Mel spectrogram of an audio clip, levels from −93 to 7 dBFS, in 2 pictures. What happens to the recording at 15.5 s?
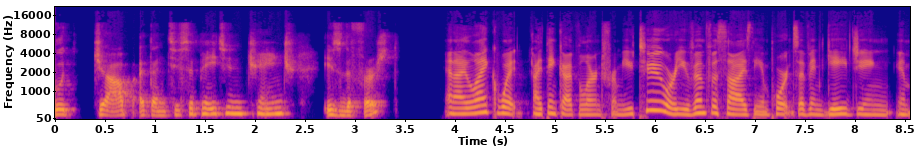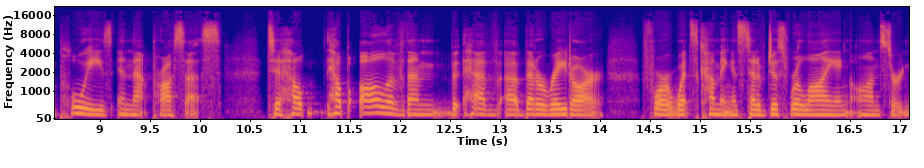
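At 15.5 s the speech carries sample clock jitter, present throughout: timing wobble of roughly a microsecond and a half adds a faint hiss, about 40 dB down, that grows on loud, bright sounds. A spectrogram shows a diffuse high-frequency haze tracking the speech and vanishing in pauses.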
